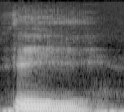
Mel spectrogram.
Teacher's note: This vowel is a long vowel, so it is held for twice the length of a short vowel.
